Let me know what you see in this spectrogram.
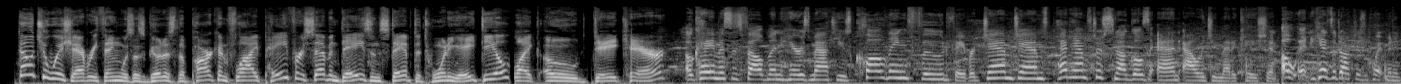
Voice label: male canadian multiple accents and characters commercial compilation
